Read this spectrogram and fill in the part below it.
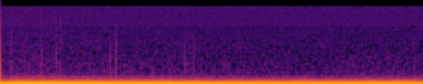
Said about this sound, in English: asked our engineers to reproduce this for us here in the studio using a tone generator similar to the one scheduled for use by Dr. Monk. It's a very low, rumbling tone, like this. Can you hear it? Like a foghorn, almost. You almost have to feel it.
